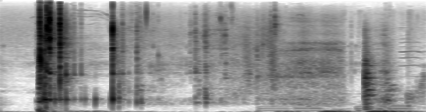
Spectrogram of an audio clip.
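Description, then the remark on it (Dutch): An empty drink can is crushed, a loud metallic crackle followed by several sharper crinkling crunches and a final burst of crumpling, with no talking. “Het is tijd om een blikje te kraken.”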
